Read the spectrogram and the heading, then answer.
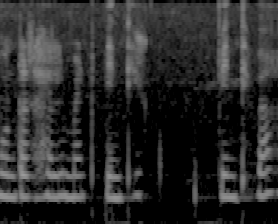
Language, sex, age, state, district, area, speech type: Odia, female, 18-30, Odisha, Nabarangpur, urban, spontaneous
